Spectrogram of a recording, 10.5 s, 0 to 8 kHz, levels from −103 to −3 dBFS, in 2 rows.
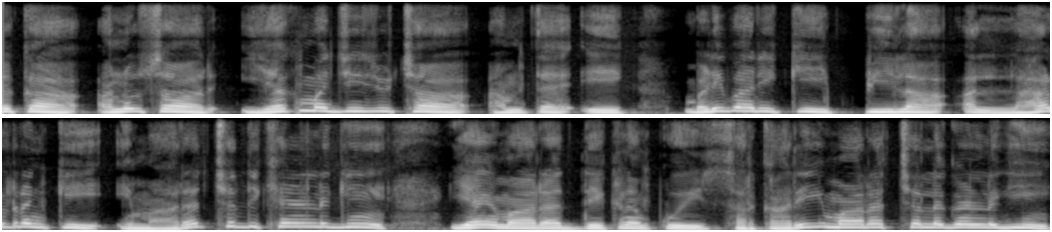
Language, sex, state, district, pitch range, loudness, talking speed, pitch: Garhwali, male, Uttarakhand, Uttarkashi, 170-220 Hz, -18 LUFS, 160 wpm, 185 Hz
